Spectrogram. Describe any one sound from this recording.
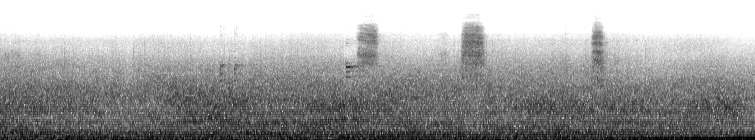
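Wind rushes steadily past a moving rider.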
